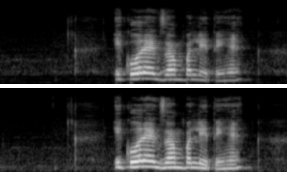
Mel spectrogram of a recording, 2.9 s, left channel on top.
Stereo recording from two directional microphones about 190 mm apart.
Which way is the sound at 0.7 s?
20° right (ahead or behind).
